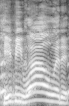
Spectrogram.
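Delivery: high giggly laugh through words. Real, not acted. Joking with the interviewer about Orlando, laughing. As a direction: laugh while you say it.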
